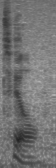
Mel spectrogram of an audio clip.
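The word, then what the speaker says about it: Thgil: them his name is till which he got off of a Light and Fit Yogurt carton my name is till it's spelled t h g i l but it's pronounced till so Neil goes back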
